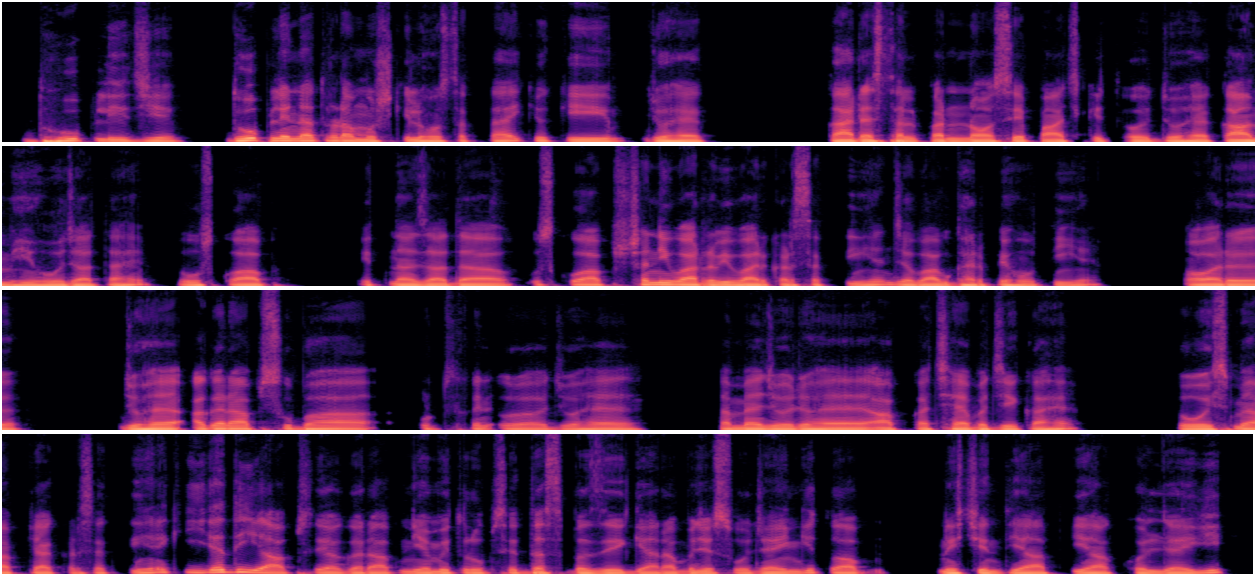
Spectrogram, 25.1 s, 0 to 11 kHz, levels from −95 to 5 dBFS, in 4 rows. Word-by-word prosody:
धूप 120 +7 +3
लीजिए। 115 -1 -1 0.3
धूप 165 +4 +5
लेना 145 -2 +4
थोड़ा 130 -1 +2
मुश्किल 115 +1 -1
हो 115 0 +4
सकता 120 +2 -5
है 130 - +1
क्योंकि 115 -6 0 0.2
जो 110 - +2
है 105 -1 +4 0.7
कार्यस्थल 110 -1 +3
पर 110 - +4
9 105 0 +2
से 105 +1 0
5 105 -1 -2
के - - -3
जो 105 0 -2
जो 100 0 0
है 105 0 +4
काम 105 -1 +4
ही 105 - +2
हो 100 0 +3
जाता 100 0 +1
है। 125 +7 0
तो 120 -5 -7
उसको 110 +2 -2
आप 110 -1 +2 0.5
इतना 110 -2 0
ज़्यादा 105 0 +2 0.2
उसको 130 +2 -7
आप 125 -2 0
शनिवार, 145 -5 +3
रविवार 110 -2 +4
कर 110 0 -3
सकती 110 +2 -5
हैं 135 +2 -2
जब 115 -3 +1
आप 110 -1 +3
घर 105 0 +2
पे 100 - -2
होती 105 +1 -1
हैं। 120 +5 -5 0.4
और 115 -2 +2 0.5
जो 115 -1 +3
है 120 +1 +6
अगर 135 +2 +2
आप 135 -2 +2
सुबह 125 +1 -1 0.2
उठ 120 -4 -8
के - - -1
अ, 120 -1 -4
जो 115 +1 -5
है 115 -1 -1 0.4
समय 120 0 +2
जो 115 0 +3
जो 115 - +2
है 110 0 +2
आपका 110 +1 -2
6 110 0 +1
बजे 110 0 0
का 110 +1 -3
है। 125 +6 0 0.5
तो 115 -1 +3
इसमें 125 +3 0
आप 120 - -1
क्या 115 - 0
कर 110 0 -8
सकती 120 +4 -5
हैं 160 - 0
कि 170 -1 -4
यदि 185 -1 +3
आपसे 120 -1 -3
अगर 120 0 -2
आप 115 0 -3
नियमित 115 +1 0
रूप 115 -1 0
से 120 - -4
10 115 -1 -1
बजे, 110 0 +2
11 110 -1 -2
बजे 110 +1 -1
सो 105 -1 -5
जाएँगी 110 +4 -1
तो 135 - -4
आप 120 -1 -1 0.4
निश्चिंतियाँ 110 -1 +2
आपकी 115 +2 -3
आँख 105 -1 +1
खुल 105 -1 0
जाएगी। 110 +9 0
115 Hz, 220 wpm, -23 LUFS, 110-120 Hz, 0.7 s, है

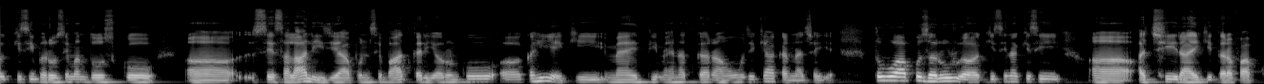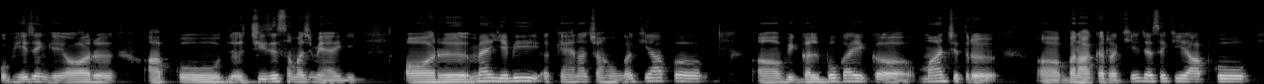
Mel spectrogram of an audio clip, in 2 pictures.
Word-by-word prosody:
किसी 120 +1 -4
भरोसेमंद 115 +2 -1
दोस्त 105 0 0
को 105 -1 +4
अ, 105 0 -10 0.7
से 115 - 0
सलाह 105 +3 +3
लीजिए, 105 -5 0
आप 100 +1 -2
उनसे 105 0 -5
बात 105 +3 -2
करिए 105 0 -1
और 100 +1 -2
उनको 130 +4 0
अ, 115 0 -4
कहिए 145 -5 +2
कि 110 -1 -3
मैं 110 0 -2
इतनी 105 +2 -3
मेहनत 110 +1 -5
कर 110 0 0
रहा 105 - -2
हूँ, 100 +2 -3
मुझे 110 +3 -5
क्या 135 +3 -2
करना 100 -5 -4
चाहिए? 95 0 -8 0.4
तो 180 - +7
वो 185 0 +8
आपको 175 0 +5
ज़रूर 150 -2 +6
अ, - - +3
किसी 125 +1 -5
न 135 - 0
किसी 130 0 -3 0.4
अ, 105 - 0 0.4
अच्छी 110 +4 +1
राय 105 -1 +4
की 110 +1 -4
तरफ़ 100 0 +2
आपको 100 +1 -3
भेजेंगे 115 -1 -1
और 105 0 +3 0.5
आपको 100 +2 -2 0.5
अ, - - -1
चीज़ें 125 +4 +2
समझ 115 -5 -3
में 105 -3 -2
आएँगी। 95 +3 -5 0.5
और 105 0 +3 0.3
मैं 150 +5 +2
ये 145 -2 +3
भी 160 - +3 0.3
कहना 120 +2 -4
चाहूँगा 105 0 -3
कि - - -1
आप 155 -1 -7 0.8
अ, - - -2 0.2
विकल्पों 110 +4 +1
का 145 0 0
एक 145 -2 0 0.5
मानचित्र 140 -5 0 0.6
अ, 95 -2 0
बना 100 0 +3
कर 105 - +1
रखिए। 100 +8 -2
जैसे 140 -1 +1
की 140 0 0
आपको 130 +1 +1
110 Hz, 165 wpm, -22 LUFS, 105-130 Hz, 0.8 s, वो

